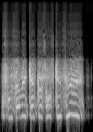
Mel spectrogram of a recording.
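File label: French tank damaged mood high; War Thunder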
